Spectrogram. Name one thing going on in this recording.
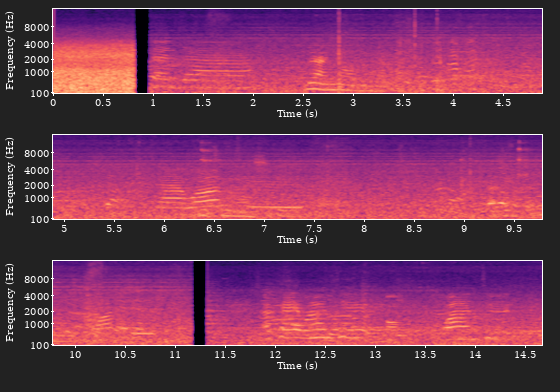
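Men and women chat casually nearby outdoors.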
